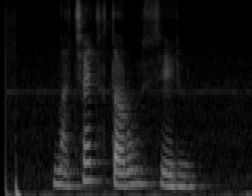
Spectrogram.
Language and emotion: Russian, neutral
